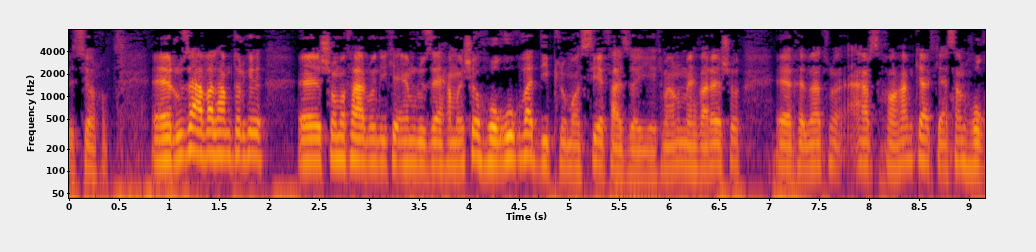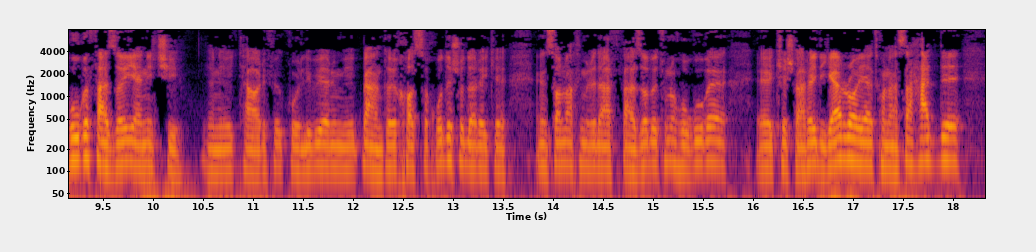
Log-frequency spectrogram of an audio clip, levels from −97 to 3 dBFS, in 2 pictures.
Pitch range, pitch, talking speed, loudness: 110-130 Hz, 120 Hz, 180 wpm, -25 LUFS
